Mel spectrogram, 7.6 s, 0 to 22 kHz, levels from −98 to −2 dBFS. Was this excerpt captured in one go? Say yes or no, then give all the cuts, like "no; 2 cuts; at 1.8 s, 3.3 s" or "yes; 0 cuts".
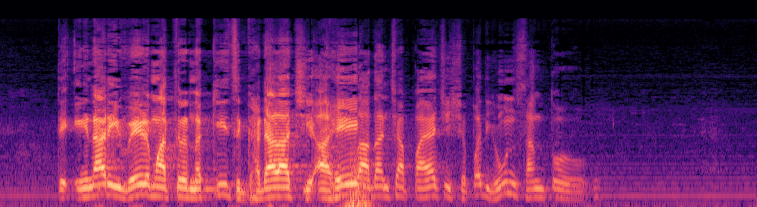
no; 1 cut; at 3.6 s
